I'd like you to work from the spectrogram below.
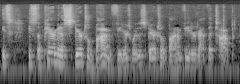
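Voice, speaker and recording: A man delivering an impassioned, unscripted opinion monologue as a vlogger, with halting phrasing, repeated points and rhetorical questions. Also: medium pitch, expressive, fairly bright tone, a little hiss or hum.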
